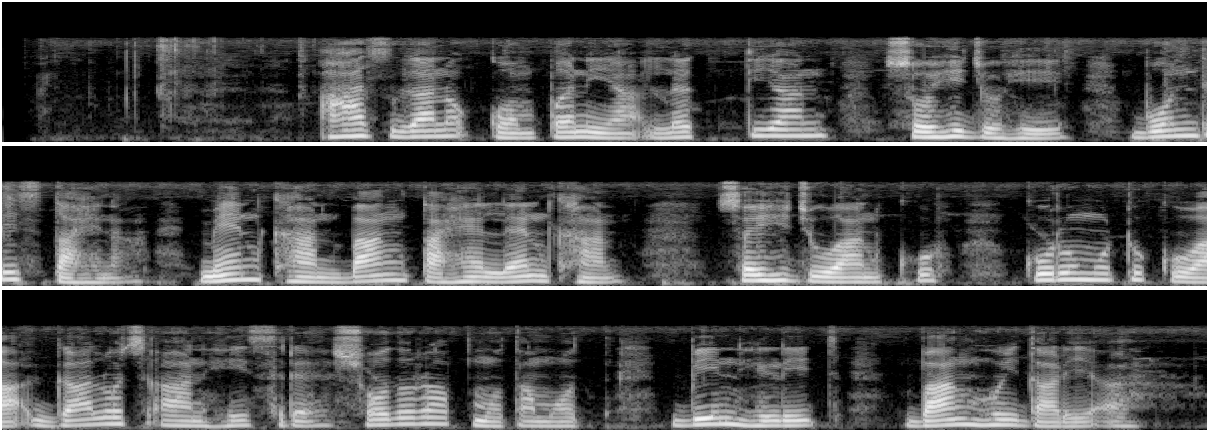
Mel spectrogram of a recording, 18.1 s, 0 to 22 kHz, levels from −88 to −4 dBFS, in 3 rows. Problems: none marked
